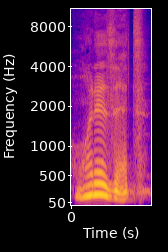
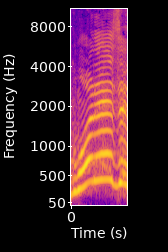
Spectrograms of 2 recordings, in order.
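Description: First: Low puzzled question. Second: High puzzled question. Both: Retold or imitated. Puzzled by fuzzy ultrasound image.

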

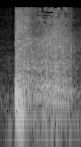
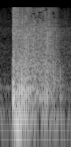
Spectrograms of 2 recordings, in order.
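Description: First: Scoffing pfft. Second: Sharp lip puff of scorn; scoffing pfft. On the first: Pastor teaching the congregation to say pfft, a lip puff. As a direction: puff it through the lips. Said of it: "you gotta get the lips moving". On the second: Pastor demonstrating Sarah's scoffing Hebrew sound, a lip puff. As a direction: spit out a dismissive pfft. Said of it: "That's the Hebrew". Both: Shown as a demonstration.

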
